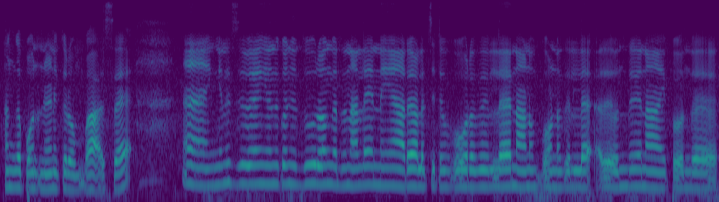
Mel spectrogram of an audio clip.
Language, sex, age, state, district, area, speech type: Tamil, female, 60+, Tamil Nadu, Sivaganga, rural, spontaneous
